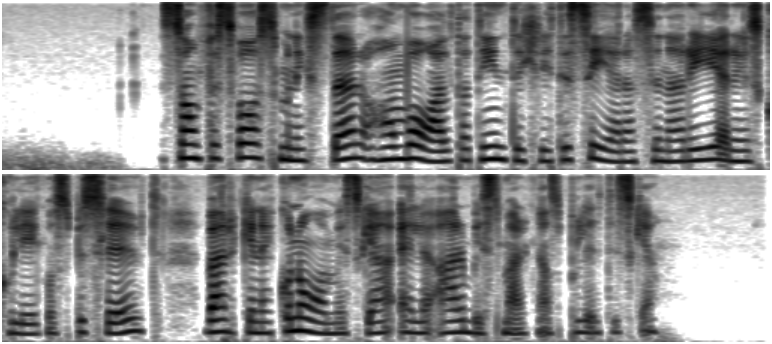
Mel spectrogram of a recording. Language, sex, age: Swedish, female, 33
